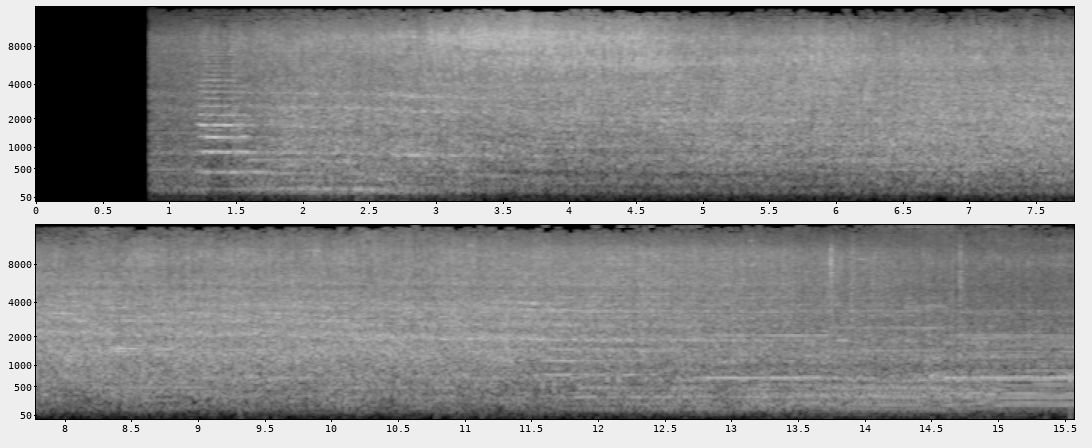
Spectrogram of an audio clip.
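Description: Passenger train passing close by at speed: a loud, steady rush of wheels on the rails and the coaches going past. It starts suddenly about a second in.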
